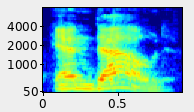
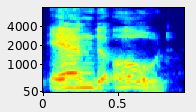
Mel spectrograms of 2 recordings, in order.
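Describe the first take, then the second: First: It is said smoothly as one word. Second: It is split into two separate words. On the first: The speaker calls it wrong. "most people would pronounce that endowed. But it's a mispronunciation" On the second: The speaker calls it right. "that is actually end owed"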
